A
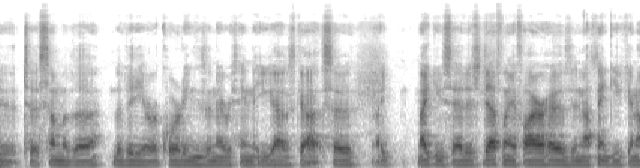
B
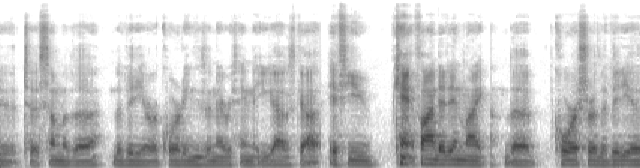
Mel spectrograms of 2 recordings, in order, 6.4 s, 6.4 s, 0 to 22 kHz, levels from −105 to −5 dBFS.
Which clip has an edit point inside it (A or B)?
B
